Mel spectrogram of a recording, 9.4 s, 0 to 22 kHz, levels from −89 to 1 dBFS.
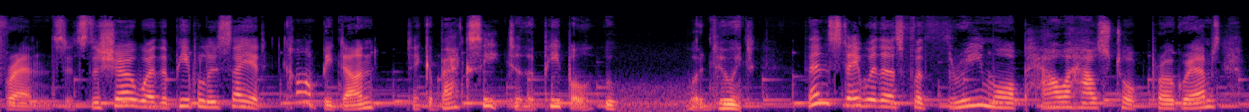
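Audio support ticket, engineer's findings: Call audio freeze, 4.59 to 5.16 s: packet delivery likely stalled and the jitter buffer ran dry. Receiver extended the last sound for about 0.55 s as a fading buzz or hiss, then resumed where it left off. Nothing lost, only delayed.

Skip ahead, 5.54 to 5.57 s: a stretch of audio dropped in transit or by jitter buffer overflow while later audio was waiting. Roughly 0.2 s of sound discarded. Playback jumps forward with an almost seamless splice across the gap.

Jitter buffer slow-down, 5.66 to 7.35 s: buffer running low or raising its target delay, rebuilding its reserve by repeating single pitch periods. Playback at 90% speed, 172 ms added, pitch unchanged. Sounds are drawn out over the Opus call path.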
